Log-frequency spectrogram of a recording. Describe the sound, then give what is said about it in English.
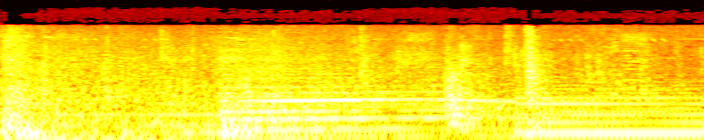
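A pickup truck door opening, a couple of solid thunks and shifts over a steady low droning hum, with no voices. “The pickup parks and she runs outside as Joe opens the vehicle's door.”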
